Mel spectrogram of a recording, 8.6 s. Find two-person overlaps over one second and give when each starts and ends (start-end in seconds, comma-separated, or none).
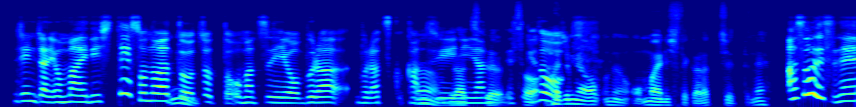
4.1-5.7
